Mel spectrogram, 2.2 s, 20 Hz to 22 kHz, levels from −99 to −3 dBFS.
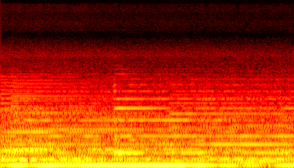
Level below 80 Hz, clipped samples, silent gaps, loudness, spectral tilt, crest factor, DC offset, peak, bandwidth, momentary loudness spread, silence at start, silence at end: -44 dBFS; under 0.1%; none; -22 LUFS; -10.5 dB/octave; 12 dB; under 0.1%; -10 dBFS; 3.6 kHz; 6 LU; 0 s; 0 s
